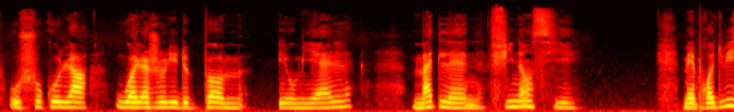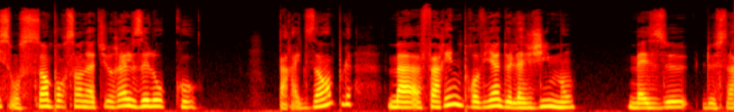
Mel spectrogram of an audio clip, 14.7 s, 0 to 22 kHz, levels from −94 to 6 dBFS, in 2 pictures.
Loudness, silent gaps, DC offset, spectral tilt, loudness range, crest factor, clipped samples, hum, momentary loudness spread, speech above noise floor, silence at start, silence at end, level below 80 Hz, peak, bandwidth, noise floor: -22 LUFS; none; under 0.1%; -6 dB/octave; 5 LU; 20 dB; under 0.1%; none; 11 LU; 37 dB; 0.1 s; 0 s; -56 dBFS; -2 dBFS; 17 kHz; -58 dBFS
